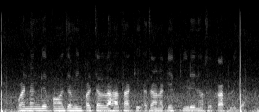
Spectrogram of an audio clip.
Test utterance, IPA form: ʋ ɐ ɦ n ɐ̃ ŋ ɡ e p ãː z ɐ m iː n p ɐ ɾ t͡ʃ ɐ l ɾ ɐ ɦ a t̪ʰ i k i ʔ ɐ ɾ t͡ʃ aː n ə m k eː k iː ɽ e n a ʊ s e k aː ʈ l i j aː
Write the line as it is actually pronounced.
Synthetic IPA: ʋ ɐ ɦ n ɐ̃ ŋ ɡ e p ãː z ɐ m iː n p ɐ ɾ t͡ʃ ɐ l ɾ ɐ ɦ a t̪ʰ a k i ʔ ɐ t͡ʃ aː n ə k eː k iː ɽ e n e ʊ s e k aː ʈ l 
